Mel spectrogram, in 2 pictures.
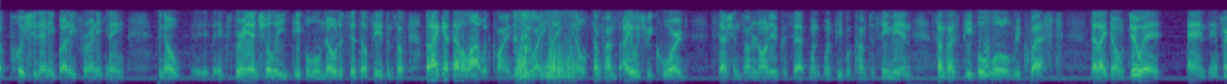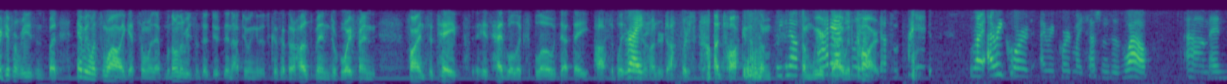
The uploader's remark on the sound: Callers may call in toward the end of the live show with questions or comments.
